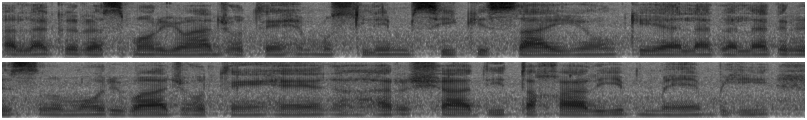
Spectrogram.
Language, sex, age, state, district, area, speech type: Urdu, male, 18-30, Telangana, Hyderabad, urban, spontaneous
